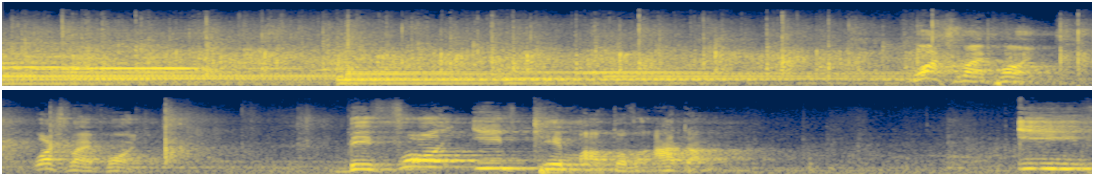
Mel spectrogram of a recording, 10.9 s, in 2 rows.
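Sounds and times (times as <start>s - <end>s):
audience clapping: 0.0s - 6.6s
speech: 4.8s - 6.3s, 7.2s - 9.1s, 10.5s - 10.8s.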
